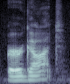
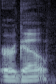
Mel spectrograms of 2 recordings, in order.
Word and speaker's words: ergot: fungus, which is called ergot, or ergot, if you pronounce it in the French. There's a T at the end, though.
